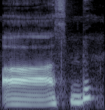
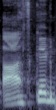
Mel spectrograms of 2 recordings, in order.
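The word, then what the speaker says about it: asked: हटाकर आप लिख दीजिएगा आस्क्ड। ठीक है, आस्केड भी नहीं पढ़ते, इसको आस्क्ड, ये के को थोड़ा साइलेंट कर लिया जाता है।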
